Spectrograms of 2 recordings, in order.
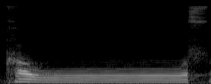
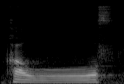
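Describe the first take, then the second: First: The long vowel is held for six beats. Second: The long vowel is held for four beats. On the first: "panjang yang ketiga yaitu tiga alif atau enam harokat" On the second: "dua alif contoh"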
